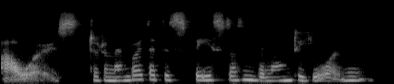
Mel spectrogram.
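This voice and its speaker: A woman speaks at a fairly slow pace in a medium-pitched, somewhat breathy voice. The sound is dry and close, with no echo. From India. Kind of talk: podcast interview.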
